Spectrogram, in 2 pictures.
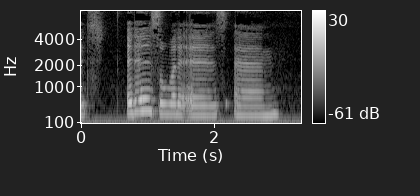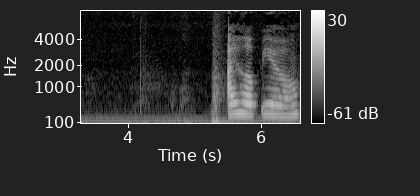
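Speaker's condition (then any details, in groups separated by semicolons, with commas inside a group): Cerebral palsy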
